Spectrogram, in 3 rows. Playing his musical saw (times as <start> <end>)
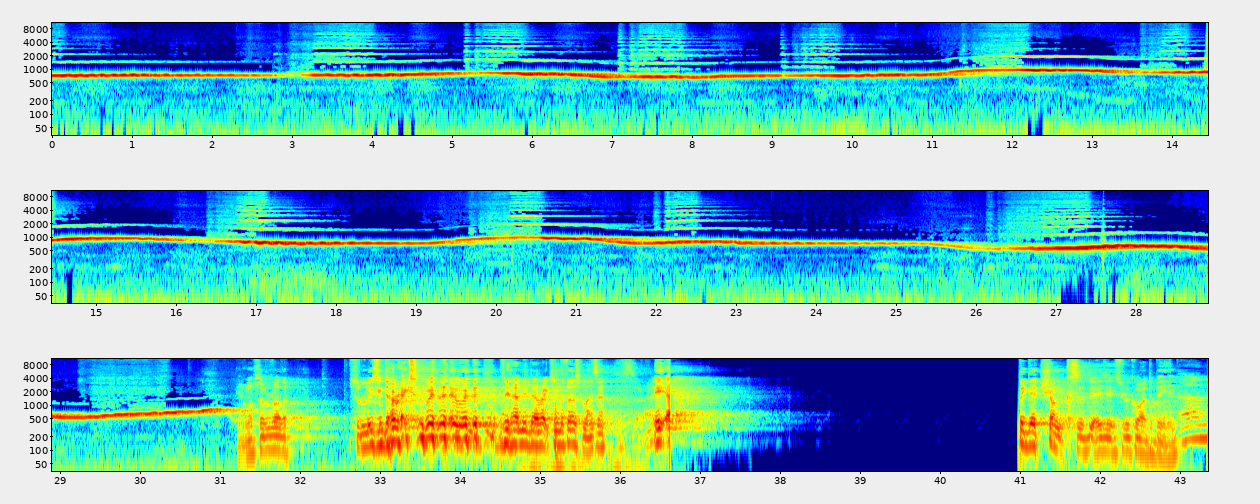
0.0 32.1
